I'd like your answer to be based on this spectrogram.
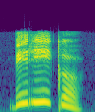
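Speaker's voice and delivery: high loud call of his name; calling out to restrain a friend; shout. A narrator's reading. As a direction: shout to stop him. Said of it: "strigă Nilă".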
